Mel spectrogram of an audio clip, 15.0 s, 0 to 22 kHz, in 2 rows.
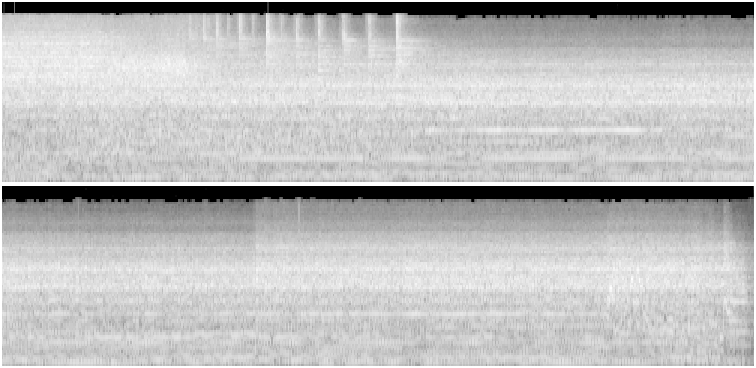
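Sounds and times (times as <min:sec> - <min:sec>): drum and cymbal hits: 0:00.0 - 0:06.1
heavy metal band playing live: 0:00.0 - 0:15.0.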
